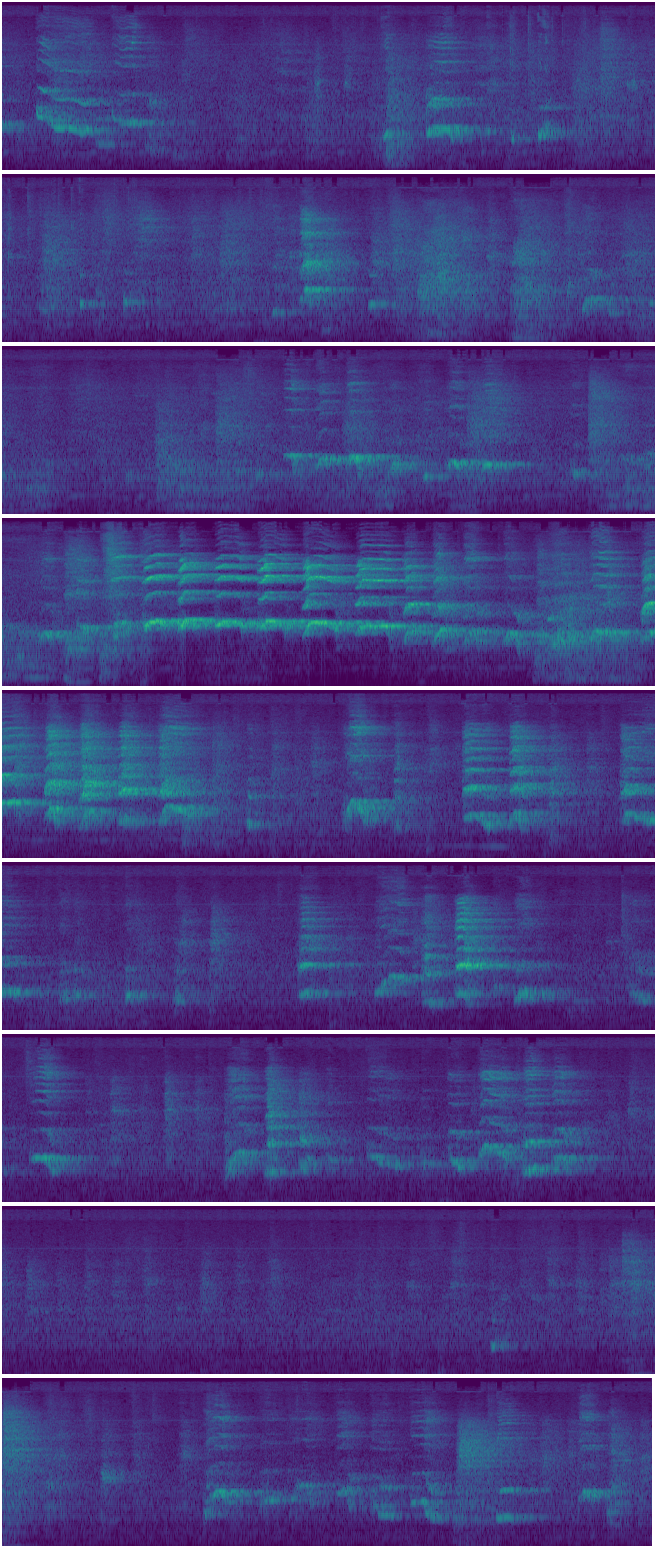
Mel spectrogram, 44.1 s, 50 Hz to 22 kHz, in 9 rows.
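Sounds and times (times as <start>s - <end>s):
puppies whining and yipping: 0.0s - 11.0s, 11.6s - 44.0s.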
